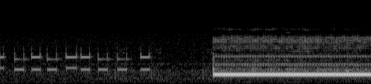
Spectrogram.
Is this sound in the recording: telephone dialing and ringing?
yes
